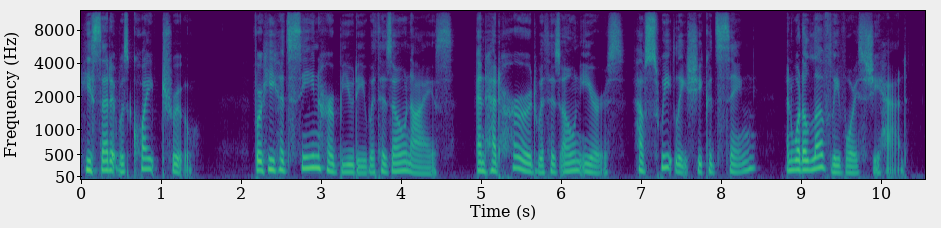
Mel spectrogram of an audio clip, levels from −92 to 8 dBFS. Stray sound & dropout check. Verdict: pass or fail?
pass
